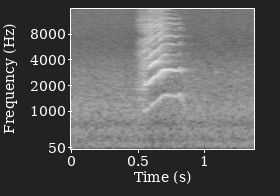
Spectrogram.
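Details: A single mewing, upslurred note from a blue-faced honeyeater, an Australian bird, rising then levelling off, clear and slightly nasal over a low steady background hum.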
